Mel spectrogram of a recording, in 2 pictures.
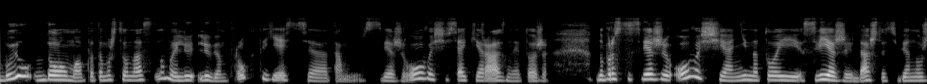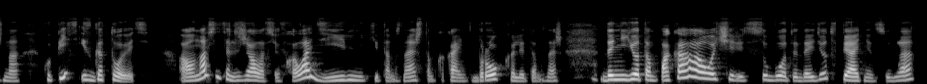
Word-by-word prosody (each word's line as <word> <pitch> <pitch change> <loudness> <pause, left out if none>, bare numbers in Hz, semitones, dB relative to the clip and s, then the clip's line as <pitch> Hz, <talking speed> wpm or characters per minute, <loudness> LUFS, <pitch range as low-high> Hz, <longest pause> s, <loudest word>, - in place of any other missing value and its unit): был 380 - +3
дома. 200 -5 +1
Потому 190 +2 -7
что 205 +1 -6
у 195 - -5
нас 200 +1 -4
ну 280 - -5
мы 215 -10 -1
лю 195 +1 -1
любим 160 -6 -4
фрукты 160 - -6
есть, 200 -4 -6
э, 155 -3 -7
там, 195 +2 -14
свежие 170 -2 -9
овощи 245 -3 -2
всякие 190 -2 -5
разные 170 -3 -2
тоже, - - -7 0.4
но 215 0 -2
просто 245 -1 -1
свежие 235 -2 +2
овощи 295 - 0
они 180 +3 -3
на 195 -2 -3
то 200 +1 -2
и 190 -1 0
свежие 190 -5 +2
да, 190 - -1
что 170 -4 -7
тебе 175 +1 -7
нужно 175 -2 -6 0.2
купить 260 +7 -1
и 215 - -1
сготовить. 210 +3 -1 0.3
А - - +3
у - - -1
нас 420 - +3
это 295 -8 -2
лежало 185 -3 +1
всё 160 +1 -12
в - - -24
холодильнике, 195 - +1
там, - - -10
знаешь, 170 +3 -4
там, - - -13
какая-нибудь 160 -2 -5
брокколи, 175 -2 +2
там, 175 - -10
знаешь, 165 0 -8 0.4
до 215 +3 +9
нее 220 +2 +7
там 210 -4 +1
пока 295 - +7
очередь 235 -8 +1
с - - -13
субботы 195 -4 0
дойдет 175 +11 -1
в - - -21
пятницу, 170 -5 +3
да. 195 +8 0
195 Hz, 195 wpm, -22 LUFS, 175-220 Hz, 0.4 s, до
